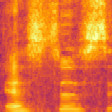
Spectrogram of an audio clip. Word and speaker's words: Estus: to do this estes rhymes with nessus this is stonk souls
